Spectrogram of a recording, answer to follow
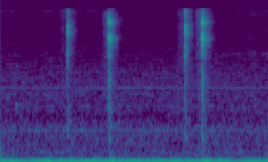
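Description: Four faint, sharp clicks at a computer, at about half a second, just under a second, and twice close together around a second and a half in, over a steady low hum.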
